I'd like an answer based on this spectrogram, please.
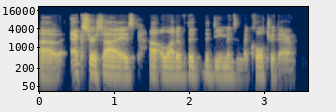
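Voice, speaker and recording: The sound is dry and close with no echo as a man talks at a fairly quick pace. His intonation is fairly even. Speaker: professor. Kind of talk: lecture; Q&A discussion. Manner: halting with many fillers.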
